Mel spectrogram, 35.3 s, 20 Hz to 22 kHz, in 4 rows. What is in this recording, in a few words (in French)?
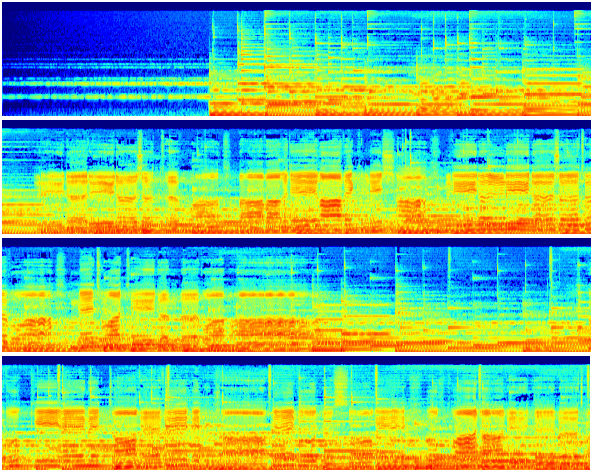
Pour la lune - 3ème voix seule; Ecoles Qui Chantent 1999-2000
